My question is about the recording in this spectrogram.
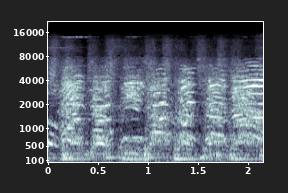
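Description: Crowd of marchers chanting a slogan together, loud and rhythmic.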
